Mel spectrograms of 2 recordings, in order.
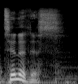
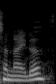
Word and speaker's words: tinnitus: do you pronounce tinnitus tinnitus you can say it all you want that's not the correct way to pronounce it tinnitus you don't want to stress on the first syllable the t syllable tinnitus but um also you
